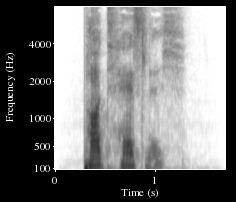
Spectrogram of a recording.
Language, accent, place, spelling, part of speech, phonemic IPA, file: German, Germany, Berlin, potthässlich, adjective, /ˈpɔtˌhɛslɪç/, De-potthässlich.ogg
- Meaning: very ugly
